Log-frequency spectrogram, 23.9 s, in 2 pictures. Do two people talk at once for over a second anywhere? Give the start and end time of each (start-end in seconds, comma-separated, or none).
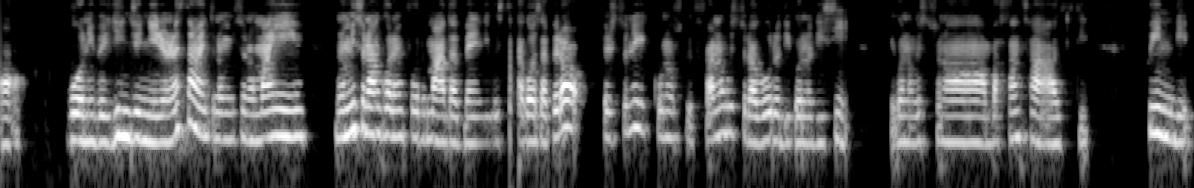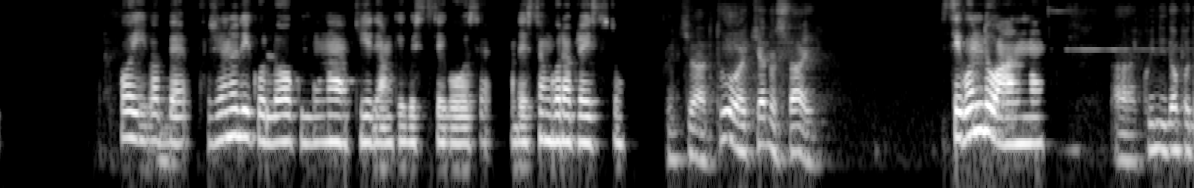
none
